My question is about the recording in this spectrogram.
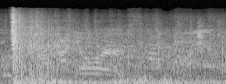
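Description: A baseball fouled straight back strikes the backstop right by the microphone: one loud, sharp bang just after the start.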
